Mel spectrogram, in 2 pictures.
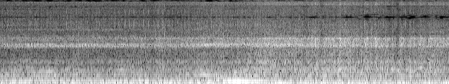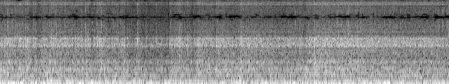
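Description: Hot rod's engine running steadily as the car drives slowly, a deep low sound with an even hiss over it.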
